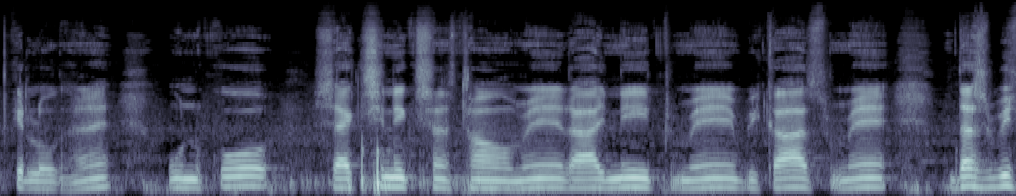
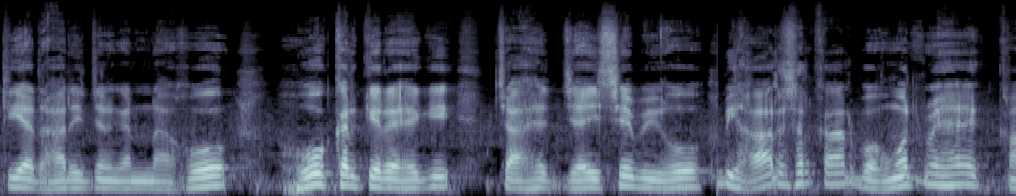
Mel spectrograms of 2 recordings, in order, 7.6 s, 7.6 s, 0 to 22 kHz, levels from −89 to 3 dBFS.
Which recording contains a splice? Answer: second; 1 cut; at 5.4 s

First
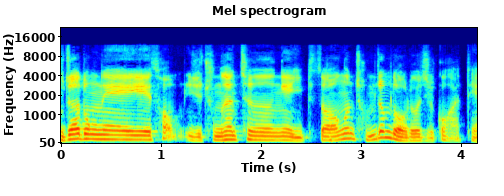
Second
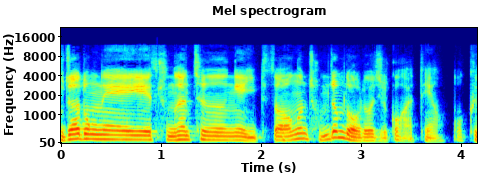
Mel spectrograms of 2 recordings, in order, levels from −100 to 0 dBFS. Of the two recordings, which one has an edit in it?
second; 1 cut; at 1.0 s

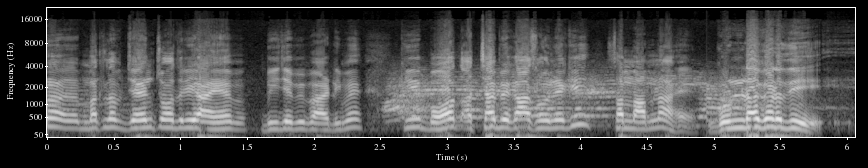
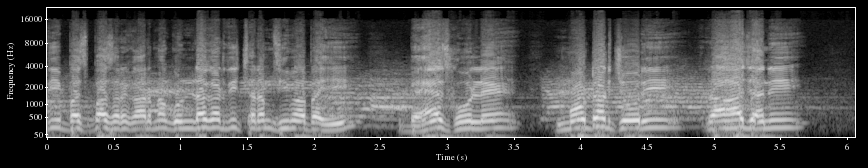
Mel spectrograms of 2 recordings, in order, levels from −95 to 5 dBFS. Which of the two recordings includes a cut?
first; 1 cut; at 4.8 s

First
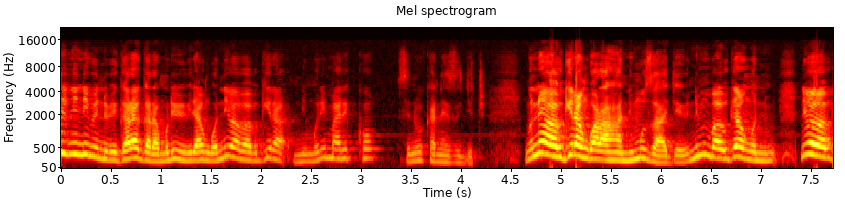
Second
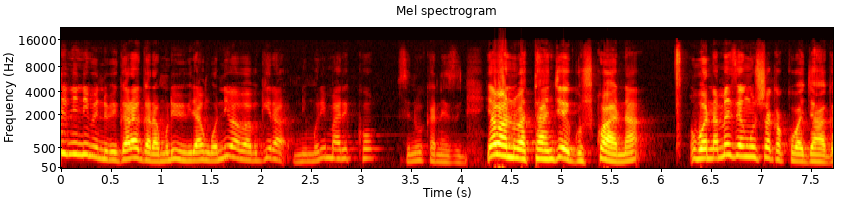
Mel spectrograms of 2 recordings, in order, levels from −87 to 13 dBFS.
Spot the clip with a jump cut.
second; 1 cut; at 4.1 s

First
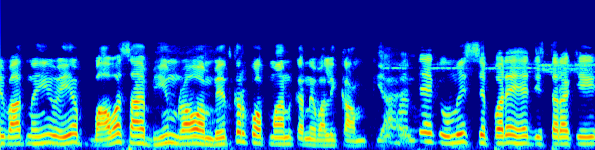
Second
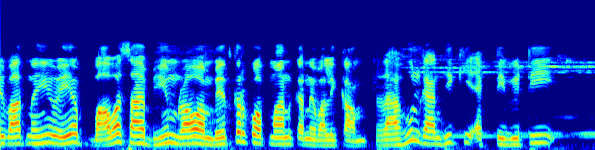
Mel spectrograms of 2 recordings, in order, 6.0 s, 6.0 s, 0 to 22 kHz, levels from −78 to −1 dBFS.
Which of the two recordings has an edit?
second; 1 cut; at 3.8 s

